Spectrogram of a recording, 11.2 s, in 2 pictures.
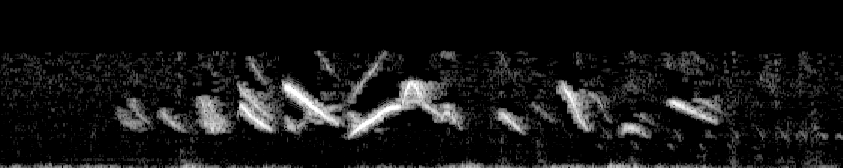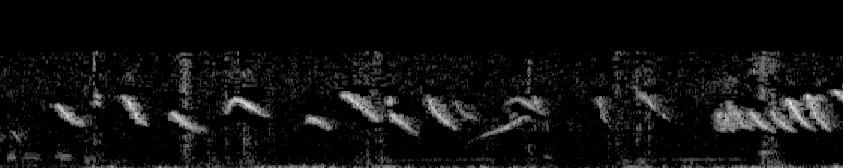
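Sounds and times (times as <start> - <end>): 
green-winged saltator singing: 0.8 - 4.9, 5.6 - 9.3, 10.3 - 11.2.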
